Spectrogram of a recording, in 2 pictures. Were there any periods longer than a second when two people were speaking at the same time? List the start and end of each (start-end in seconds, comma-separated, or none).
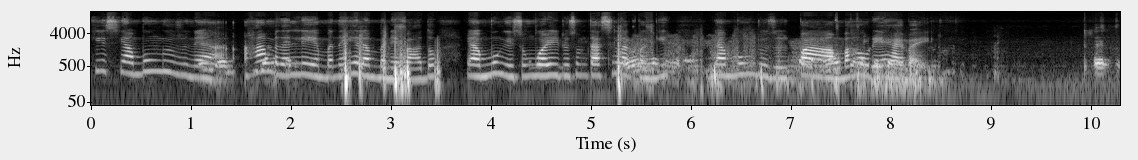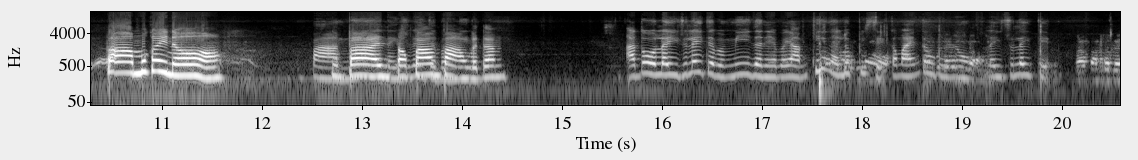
12.7-14.2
